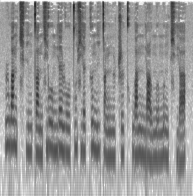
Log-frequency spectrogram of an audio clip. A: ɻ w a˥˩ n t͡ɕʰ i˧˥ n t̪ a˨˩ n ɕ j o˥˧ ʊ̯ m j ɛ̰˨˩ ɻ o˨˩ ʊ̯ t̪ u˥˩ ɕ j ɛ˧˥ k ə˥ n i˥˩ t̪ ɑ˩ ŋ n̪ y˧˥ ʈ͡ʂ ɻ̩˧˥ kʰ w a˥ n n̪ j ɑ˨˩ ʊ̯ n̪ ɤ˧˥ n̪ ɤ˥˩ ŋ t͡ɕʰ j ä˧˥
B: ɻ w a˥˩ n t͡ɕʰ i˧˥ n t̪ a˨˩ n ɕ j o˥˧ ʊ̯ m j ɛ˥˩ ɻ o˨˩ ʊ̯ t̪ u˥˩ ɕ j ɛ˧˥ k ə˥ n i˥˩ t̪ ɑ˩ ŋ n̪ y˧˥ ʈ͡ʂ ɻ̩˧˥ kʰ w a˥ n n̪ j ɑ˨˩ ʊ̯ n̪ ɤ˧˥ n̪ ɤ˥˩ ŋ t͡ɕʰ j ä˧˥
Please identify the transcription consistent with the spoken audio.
B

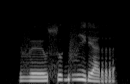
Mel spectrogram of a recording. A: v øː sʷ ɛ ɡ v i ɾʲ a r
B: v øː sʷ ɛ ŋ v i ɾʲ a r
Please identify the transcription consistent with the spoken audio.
A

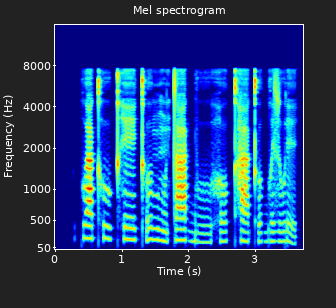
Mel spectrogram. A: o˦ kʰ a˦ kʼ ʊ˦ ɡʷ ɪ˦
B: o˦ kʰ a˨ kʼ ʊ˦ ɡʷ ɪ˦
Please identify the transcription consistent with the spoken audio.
A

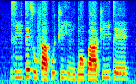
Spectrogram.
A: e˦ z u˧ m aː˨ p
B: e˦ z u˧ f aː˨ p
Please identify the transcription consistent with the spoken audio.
B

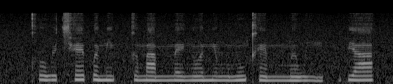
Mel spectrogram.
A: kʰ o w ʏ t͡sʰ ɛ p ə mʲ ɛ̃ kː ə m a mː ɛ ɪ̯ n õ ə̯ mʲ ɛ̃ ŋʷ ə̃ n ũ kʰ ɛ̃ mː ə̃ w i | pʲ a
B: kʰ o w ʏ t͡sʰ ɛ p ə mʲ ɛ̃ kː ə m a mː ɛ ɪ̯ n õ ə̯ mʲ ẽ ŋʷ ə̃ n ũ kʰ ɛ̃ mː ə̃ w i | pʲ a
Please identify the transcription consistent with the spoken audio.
B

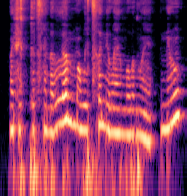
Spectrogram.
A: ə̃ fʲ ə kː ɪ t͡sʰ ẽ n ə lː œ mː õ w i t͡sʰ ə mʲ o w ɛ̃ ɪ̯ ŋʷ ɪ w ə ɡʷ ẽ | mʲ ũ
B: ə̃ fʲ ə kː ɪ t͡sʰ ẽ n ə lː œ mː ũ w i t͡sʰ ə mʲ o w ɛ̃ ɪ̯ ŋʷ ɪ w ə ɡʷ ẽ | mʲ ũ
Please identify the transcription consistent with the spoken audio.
A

